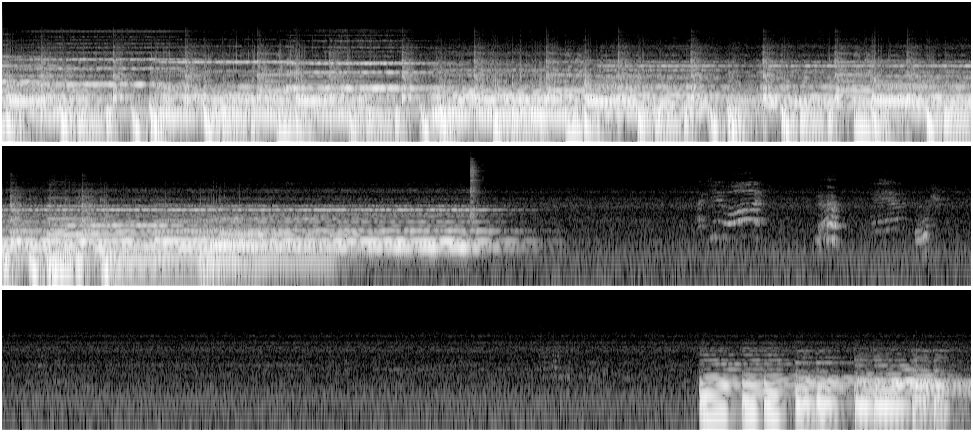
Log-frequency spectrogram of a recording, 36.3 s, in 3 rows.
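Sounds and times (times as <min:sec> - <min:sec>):
rave music: 0:00.0 - 0:18.8, 0:33.0 - 0:36.3.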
